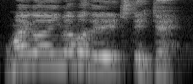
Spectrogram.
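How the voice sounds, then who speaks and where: An actor playing a frail, grieving old husband in a staged radio drama, speaking haltingly in hushed murmurs that surge with feeling. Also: male voice, sits high, natural voice. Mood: wistful reproach. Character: grieving, frail old husband longing for his late wife. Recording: roomy stage, distant mic, faint noise.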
